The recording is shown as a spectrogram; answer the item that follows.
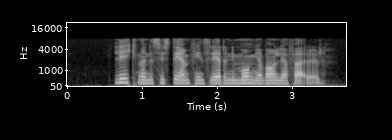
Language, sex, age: Swedish, female, 25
